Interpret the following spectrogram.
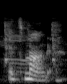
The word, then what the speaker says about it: manga: It is not pronounced manga. It is manga. It's a long A, and it's not manga, or it's not manga.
